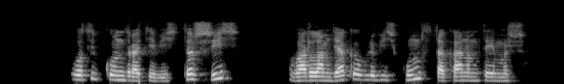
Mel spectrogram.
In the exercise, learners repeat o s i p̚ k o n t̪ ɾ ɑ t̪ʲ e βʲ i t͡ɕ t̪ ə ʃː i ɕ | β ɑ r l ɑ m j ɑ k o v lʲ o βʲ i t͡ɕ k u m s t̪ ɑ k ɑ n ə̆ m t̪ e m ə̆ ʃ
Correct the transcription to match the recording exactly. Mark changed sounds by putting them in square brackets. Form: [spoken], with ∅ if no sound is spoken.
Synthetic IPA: o s i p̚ k o n [d̪] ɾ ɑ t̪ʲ e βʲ i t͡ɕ t̪ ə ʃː i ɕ | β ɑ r l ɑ m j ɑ k o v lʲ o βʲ i t͡ɕ k u m s t̪ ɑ k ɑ n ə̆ m t̪ e m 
